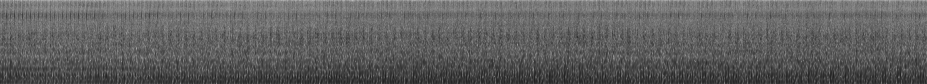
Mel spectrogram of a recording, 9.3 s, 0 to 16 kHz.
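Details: Chevy 283 small-block run with only one cylinder head fitted: lumpy, uneven idle with loping beats about three a second and a ragged exhaust, plus lifter tick; the owner suspects a vacuum leak pulling air somewhere. Not confirmed.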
